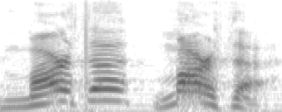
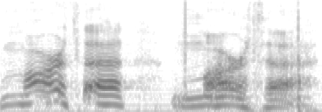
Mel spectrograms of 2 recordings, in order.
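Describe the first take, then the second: First: It is said in a harsh, aggressive tone. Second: It is said in a light, joking tone. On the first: Stop bothering your sister. "kind of aggro" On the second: Relax, it is no big deal. "in kind of a joking type way"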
